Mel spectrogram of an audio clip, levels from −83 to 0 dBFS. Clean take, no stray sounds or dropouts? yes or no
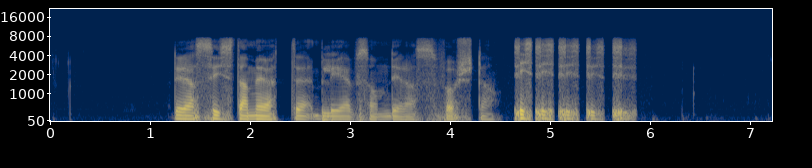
no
